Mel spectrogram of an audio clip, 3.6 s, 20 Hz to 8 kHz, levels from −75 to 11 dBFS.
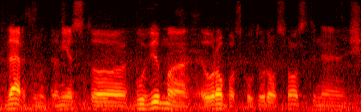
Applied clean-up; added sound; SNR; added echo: none; none; none; none.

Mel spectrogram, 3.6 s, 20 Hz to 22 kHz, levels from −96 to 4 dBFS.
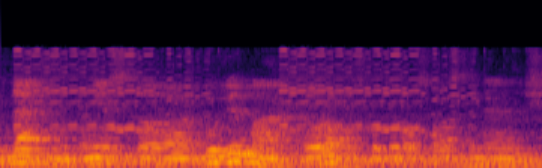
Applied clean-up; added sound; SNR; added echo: none; Harmonica; 19 dB; reverberation time 0.6 s.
